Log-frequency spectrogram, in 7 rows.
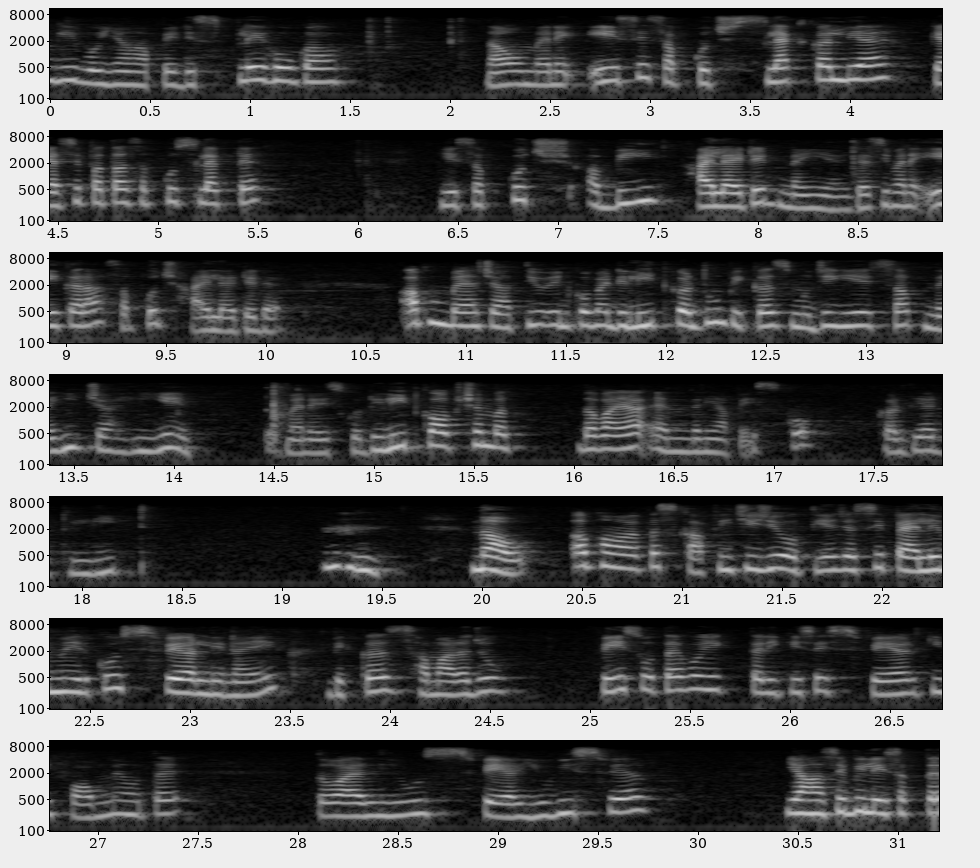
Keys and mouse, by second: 1.7 a, 2.1 a, 6.1 a, 8.5 a, 14.6 Delete, 17.7-20.6 drag, 25.0 shift+a.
